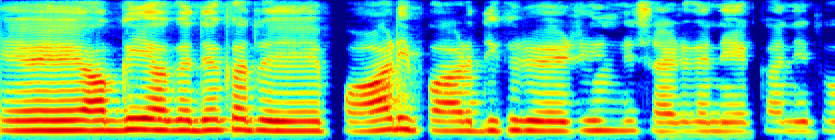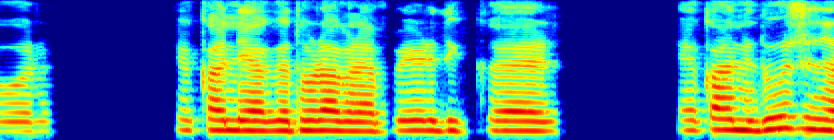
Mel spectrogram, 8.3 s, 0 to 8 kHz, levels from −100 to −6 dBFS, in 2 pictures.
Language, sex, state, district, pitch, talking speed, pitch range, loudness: Rajasthani, male, Rajasthan, Churu, 210 Hz, 195 wpm, 200-215 Hz, -17 LUFS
